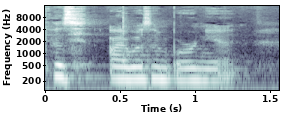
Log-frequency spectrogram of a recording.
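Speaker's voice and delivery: soft speech broken by hiccups. Telling a family story mid-conversation, talking with the hiccups. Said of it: "I have the hiccups".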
